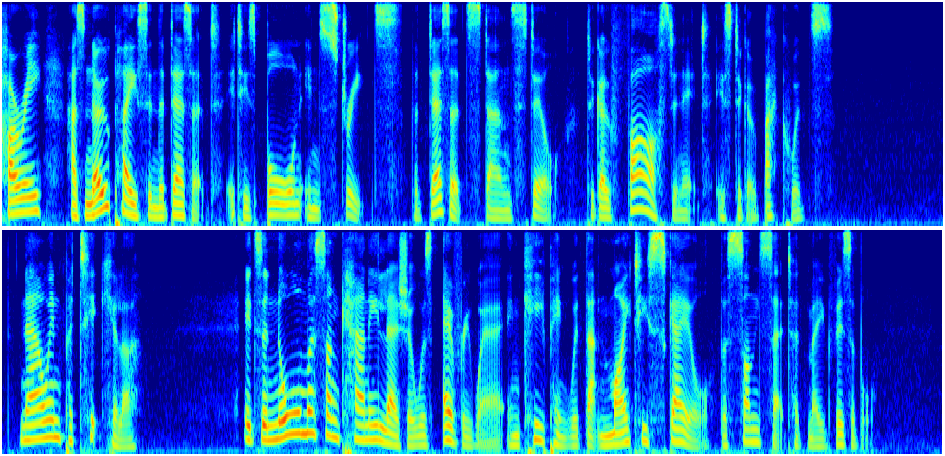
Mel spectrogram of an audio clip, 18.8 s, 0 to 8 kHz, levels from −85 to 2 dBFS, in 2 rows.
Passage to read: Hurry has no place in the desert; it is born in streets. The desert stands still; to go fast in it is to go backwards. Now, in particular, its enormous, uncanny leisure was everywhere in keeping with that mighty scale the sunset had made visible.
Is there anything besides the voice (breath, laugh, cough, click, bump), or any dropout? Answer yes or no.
no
